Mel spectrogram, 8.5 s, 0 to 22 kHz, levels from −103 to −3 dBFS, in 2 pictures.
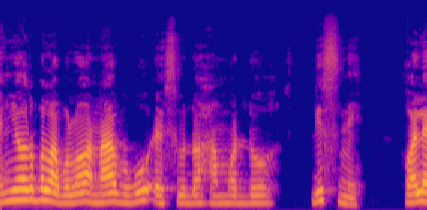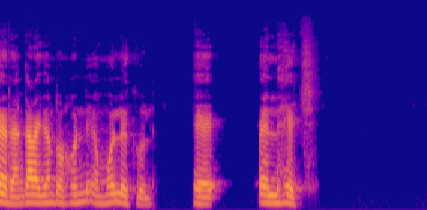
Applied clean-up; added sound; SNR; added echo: none; none; none; none.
